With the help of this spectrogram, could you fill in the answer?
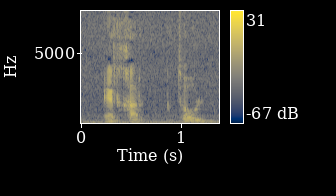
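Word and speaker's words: Eckhart Tolle: Te traje incluso cómo se escribe el, autor que es Erhard Toll. Ok. Eh, así se pronuncia.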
